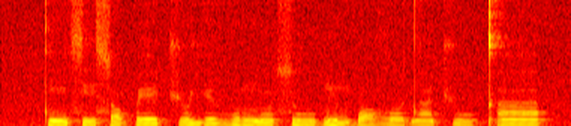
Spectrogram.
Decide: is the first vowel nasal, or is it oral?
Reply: nasal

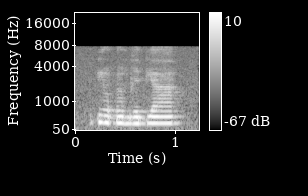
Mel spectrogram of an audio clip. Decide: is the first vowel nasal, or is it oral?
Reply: nasal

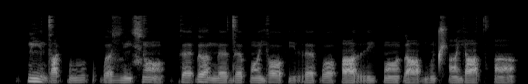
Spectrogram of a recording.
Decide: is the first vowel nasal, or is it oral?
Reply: nasal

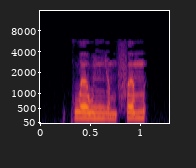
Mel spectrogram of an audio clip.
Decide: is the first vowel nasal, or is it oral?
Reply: oral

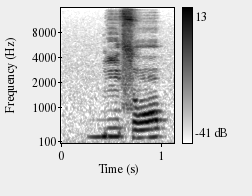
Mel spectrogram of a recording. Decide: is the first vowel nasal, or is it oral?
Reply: nasal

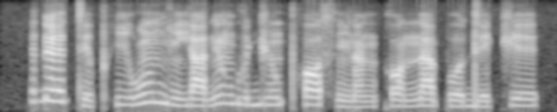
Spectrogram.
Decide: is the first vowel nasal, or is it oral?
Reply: oral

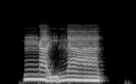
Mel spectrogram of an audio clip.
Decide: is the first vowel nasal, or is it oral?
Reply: oral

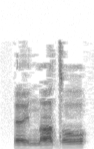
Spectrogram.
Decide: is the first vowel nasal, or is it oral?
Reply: oral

